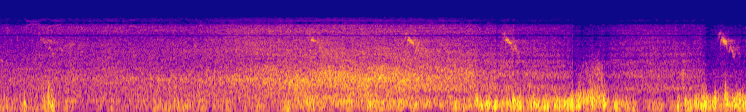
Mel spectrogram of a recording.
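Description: A car approaches and drives past close by.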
